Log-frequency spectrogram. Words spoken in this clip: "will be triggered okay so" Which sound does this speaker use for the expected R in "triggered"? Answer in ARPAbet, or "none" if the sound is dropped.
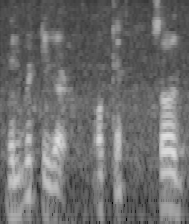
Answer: none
